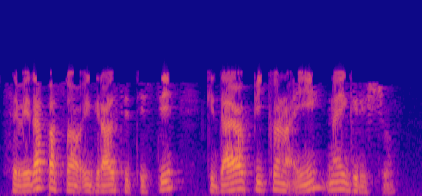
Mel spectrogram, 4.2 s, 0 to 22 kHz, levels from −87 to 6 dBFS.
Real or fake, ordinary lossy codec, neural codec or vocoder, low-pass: real; AAC, 16 kbps; none; 9.9 kHz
